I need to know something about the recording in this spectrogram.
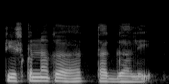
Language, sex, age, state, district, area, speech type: Telugu, male, 30-45, Andhra Pradesh, Vizianagaram, rural, spontaneous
